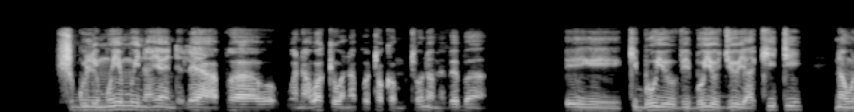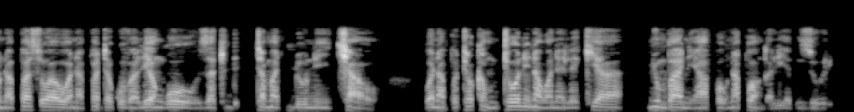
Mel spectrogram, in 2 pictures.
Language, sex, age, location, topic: Swahili, male, 18-24, Kisumu, health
